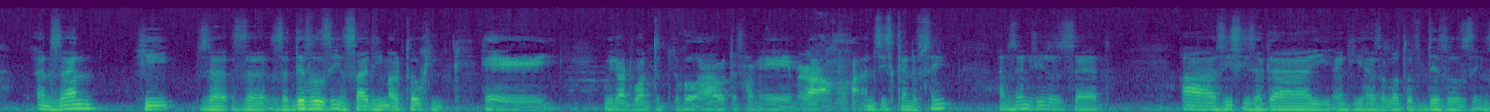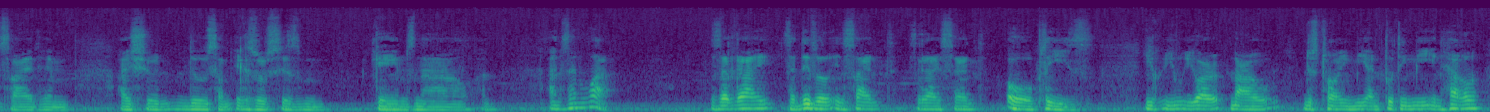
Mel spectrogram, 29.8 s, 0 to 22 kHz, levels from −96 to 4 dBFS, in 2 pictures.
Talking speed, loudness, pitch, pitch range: 155 wpm, -31 LUFS, 115 Hz, 105-130 Hz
